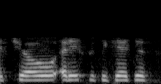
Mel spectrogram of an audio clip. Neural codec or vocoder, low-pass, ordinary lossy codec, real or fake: codec, 16 kHz, 2 kbps, FunCodec, trained on Chinese and English, 25 frames a second; 3.6 kHz; MP3, 16 kbps; fake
